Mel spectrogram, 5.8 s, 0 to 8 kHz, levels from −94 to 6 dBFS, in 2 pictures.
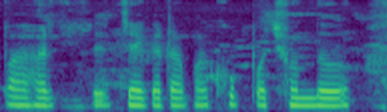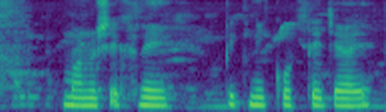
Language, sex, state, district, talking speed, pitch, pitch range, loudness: Bengali, female, West Bengal, Jalpaiguri, 105 wpm, 200 Hz, 195-205 Hz, -24 LUFS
